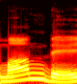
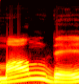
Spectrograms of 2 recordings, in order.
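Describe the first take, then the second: No difference in how they are said.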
